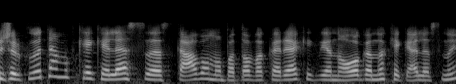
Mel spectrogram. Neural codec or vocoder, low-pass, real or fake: codec, 16 kHz, 0.7 kbps, FocalCodec; 7.2 kHz; fake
